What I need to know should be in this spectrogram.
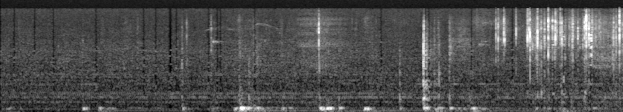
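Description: Foil card packs crinkle and rustle as they are handled.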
